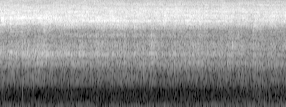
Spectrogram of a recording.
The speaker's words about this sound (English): With that, we're going to move on to some hot, sizzling tater tots topic of the show. Sizzling tots. Tater tots, crispy and fresh.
